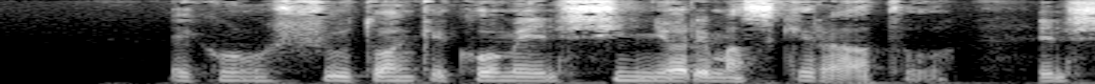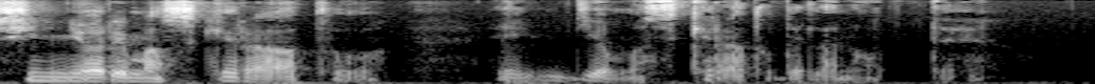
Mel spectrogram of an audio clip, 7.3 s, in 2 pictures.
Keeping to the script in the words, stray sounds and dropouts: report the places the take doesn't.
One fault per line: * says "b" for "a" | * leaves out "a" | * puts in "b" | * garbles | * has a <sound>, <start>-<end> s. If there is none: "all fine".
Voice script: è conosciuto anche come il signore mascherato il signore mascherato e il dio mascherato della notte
all fine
